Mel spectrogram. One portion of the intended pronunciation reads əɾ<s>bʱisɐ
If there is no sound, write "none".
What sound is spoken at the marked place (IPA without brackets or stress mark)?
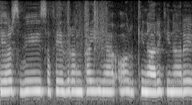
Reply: s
